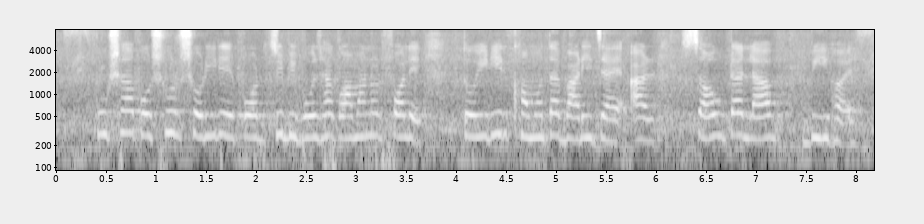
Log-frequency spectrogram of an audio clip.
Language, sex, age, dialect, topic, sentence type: Bengali, female, 18-24, Western, agriculture, statement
